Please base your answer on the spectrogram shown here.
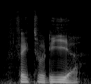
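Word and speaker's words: Feitoria: So, okay, first thing, the stress is on Fatoria. Fatoria. Not too bad. The R is still awful, but Wait, how's the R? How's the R? Well, it's a very Portuguese R.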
